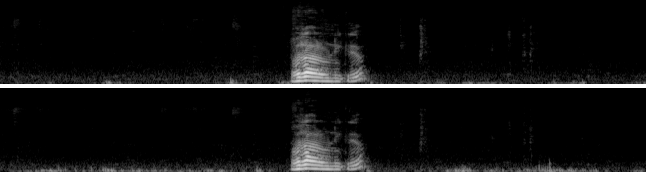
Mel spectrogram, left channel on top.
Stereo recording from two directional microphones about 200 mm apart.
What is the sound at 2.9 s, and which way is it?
Speech, 25° right (ahead or behind).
